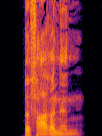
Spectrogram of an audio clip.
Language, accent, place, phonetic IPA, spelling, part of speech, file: German, Germany, Berlin, [bəˈfaːʁənən], befahrenen, adjective, De-befahrenen.ogg
- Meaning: inflection of befahren: 1. strong genitive masculine/neuter singular 2. weak/mixed genitive/dative all-gender singular 3. strong/weak/mixed accusative masculine singular 4. strong dative plural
